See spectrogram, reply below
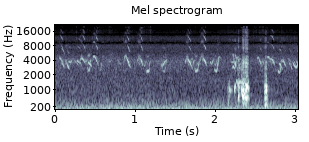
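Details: Four-day-old chicks out on fresh grass for the first time with their mother: a stream of thin, high peeping chirps throughout, broken by a louder, lower cluck-like burst past the two-second mark.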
